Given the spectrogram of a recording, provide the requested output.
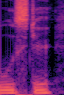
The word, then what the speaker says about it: Wooster: So it's pronounced Worcester, but it's spelled Wooster, pronounced like Worcestershire sauce.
